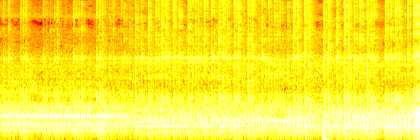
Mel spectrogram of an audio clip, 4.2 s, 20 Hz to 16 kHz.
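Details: Performance-built two-stroke chainsaw fitted with a 372 carburetor and a copper-wire choke after a missing detent ball bearing was fixed: revs high and steady with crisp even firing, no hesitation or bogging; normal running.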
